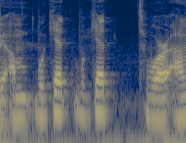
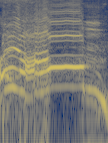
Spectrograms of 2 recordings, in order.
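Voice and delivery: very high, loud demonic voice, drawn-out I; 10 dB louder than usual. Retelling how someone, out of nowhere, replied in a devil voice. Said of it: "devil voice".

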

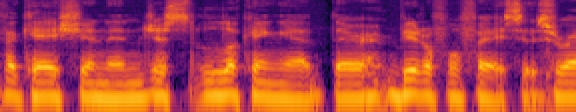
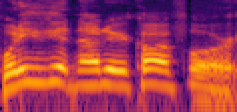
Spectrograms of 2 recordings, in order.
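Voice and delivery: very high, bossy yelling; 10 semitones higher than usual. Retelling a video where a cop yells at a driver: imitating someone yelling. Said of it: "yelling at him mode".

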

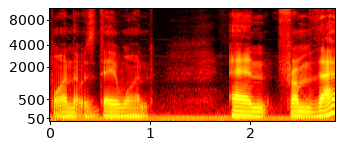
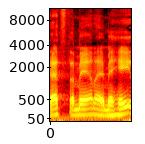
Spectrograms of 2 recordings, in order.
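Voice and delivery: normal talking voice

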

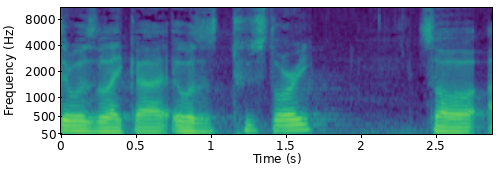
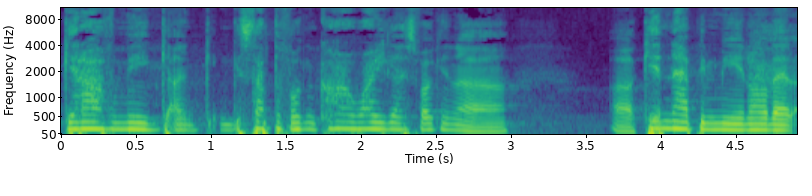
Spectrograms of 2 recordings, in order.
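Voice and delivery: screaming, higher pitch; 4 semitones higher, 4 dB louder than usual. Telling others about waking up and thinking they were being kidnapped, retelling own screaming. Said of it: "I was screaming".

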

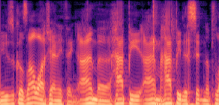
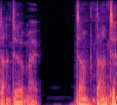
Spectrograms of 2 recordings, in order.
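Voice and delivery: put-on low-pitched English accent, hard tough-guy voice; 5 semitones lower, 7 dB quieter than usual. Retelling a stranger's warning not to get a dog: Jason Statham energy. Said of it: "Very, very Jason Statham energy".

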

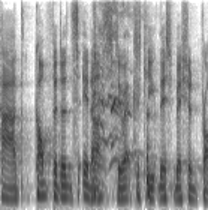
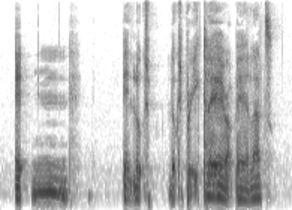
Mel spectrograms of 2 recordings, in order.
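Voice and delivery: hushed voice, quieter, slower; 6 dB quieter than usual. Player sneaking in with the party, speaking in character to the lads: hushed tone. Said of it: "in a hushed tone".

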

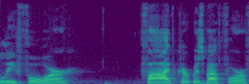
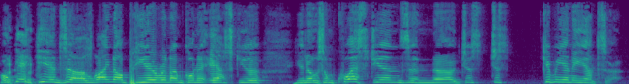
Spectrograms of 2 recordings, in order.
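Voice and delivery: put-on New York accent, much higher; 7 semitones higher, 4 dB louder than usual. Retelling an agent lining up kids on a couch to ask them questions, New York accent. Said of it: "she's talking with this New York accent".

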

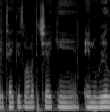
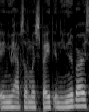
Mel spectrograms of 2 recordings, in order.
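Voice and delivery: usual speaking voice

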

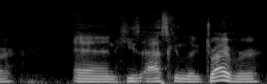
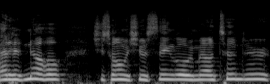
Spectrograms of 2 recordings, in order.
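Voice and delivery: put-on frightened, fearful male voice; 8 semitones higher than usual. Speaker retells what a scared man said, imitating a fearful voice. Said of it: "the fear in that guy's voice and face".

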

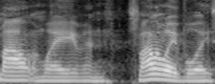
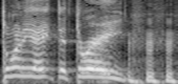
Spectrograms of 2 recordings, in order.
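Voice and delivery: put-on good-natured, teasing New England accent, high and swooping; 11 semitones higher, 4 dB louder than usual. Retelling what someone on the bus said to Gabe's Falcons shirt: New England accent. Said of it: "I heard in this New England accent".

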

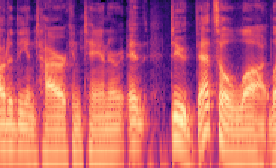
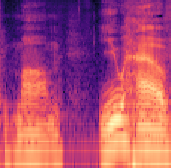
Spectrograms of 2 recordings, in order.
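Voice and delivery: mock furious, angry outburst, abruptly cut short; 3 semitones lower than usual. Retelling a wedding story, the groom speaking to his mother: imitating an angry groom. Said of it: "walks down angrily and is like".

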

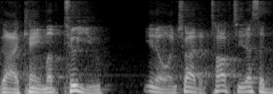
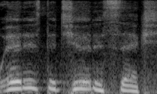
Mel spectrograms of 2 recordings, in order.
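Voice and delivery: put-on old man voice, higher; 7 semitones higher than usual.

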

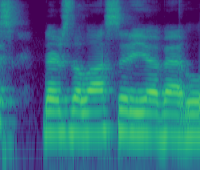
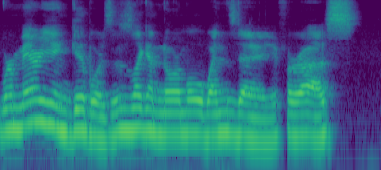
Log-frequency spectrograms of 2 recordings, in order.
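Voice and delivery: normal talking voice

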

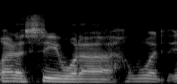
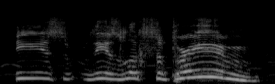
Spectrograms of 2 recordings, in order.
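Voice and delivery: high, slow, louder raised voice.

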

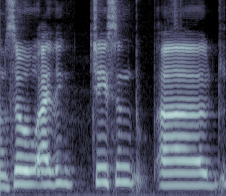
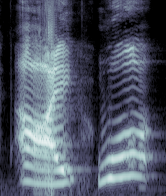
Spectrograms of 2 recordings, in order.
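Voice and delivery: put-on British accent, louder; 3 semitones higher, 10 dB louder than usual. Reacting to someone's odd accent, the speaker tries one: put-on british accent. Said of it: "It sounds very much like one of the guys".

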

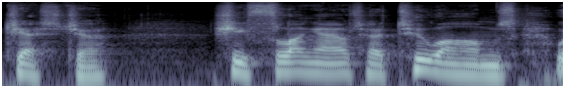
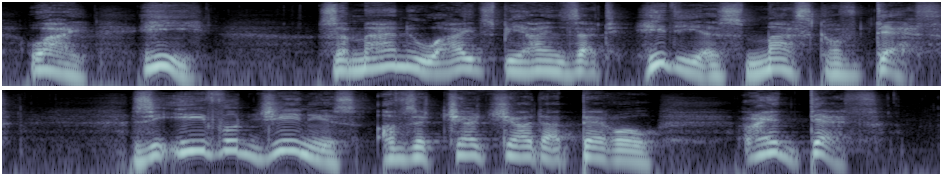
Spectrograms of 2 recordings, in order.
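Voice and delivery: enraged, heated, temper completely lost; 4 semitones higher than usual. Raoul, having lost his temper, answers the girl who resisted him: angry, lost his temper. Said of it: "and at once lost his temper. "Who?" he repeated angrily".

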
